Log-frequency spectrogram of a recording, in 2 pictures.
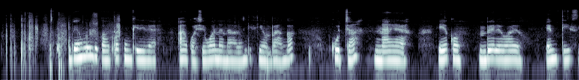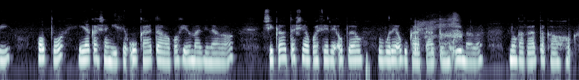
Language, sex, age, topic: Oshiwambo, female, 18-24, finance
